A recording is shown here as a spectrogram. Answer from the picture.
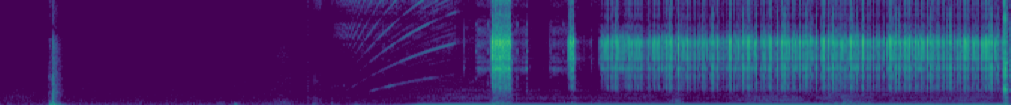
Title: Hard drive weird noise example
